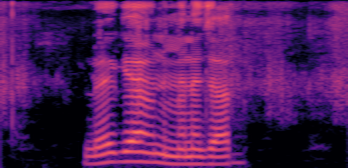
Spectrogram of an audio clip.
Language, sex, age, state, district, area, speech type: Santali, male, 18-30, West Bengal, Purba Bardhaman, rural, spontaneous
